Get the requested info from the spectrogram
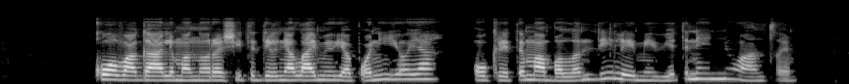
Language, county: Lithuanian, Marijampolė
